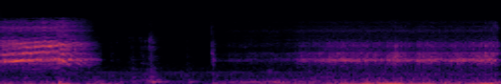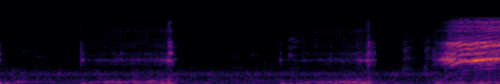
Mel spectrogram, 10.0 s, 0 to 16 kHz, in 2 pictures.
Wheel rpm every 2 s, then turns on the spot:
40, 20, 20, 10, 30.
2-6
